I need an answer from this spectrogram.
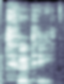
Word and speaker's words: tutti: uh and i should just use that term tutti yeah it's a good one t-u-t-t-i that's how you spell it and it means the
